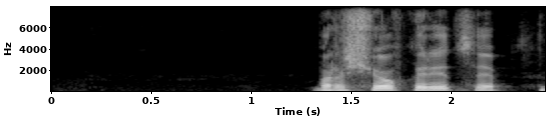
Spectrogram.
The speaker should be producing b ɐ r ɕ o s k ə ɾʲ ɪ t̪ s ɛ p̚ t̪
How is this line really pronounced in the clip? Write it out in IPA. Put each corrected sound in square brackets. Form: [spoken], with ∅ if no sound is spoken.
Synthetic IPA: b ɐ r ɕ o [f] k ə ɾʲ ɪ t̪ s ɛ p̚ t̪

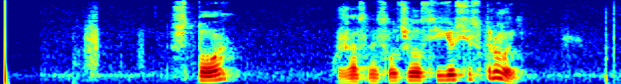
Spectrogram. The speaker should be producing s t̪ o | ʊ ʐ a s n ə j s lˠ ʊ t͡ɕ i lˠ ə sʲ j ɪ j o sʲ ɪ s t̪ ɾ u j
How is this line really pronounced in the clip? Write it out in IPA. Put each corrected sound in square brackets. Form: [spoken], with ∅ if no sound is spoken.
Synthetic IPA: [ʂ] t̪ o | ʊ ʐ a s n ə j s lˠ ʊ t͡ɕ i lˠ ə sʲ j ɪ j o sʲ ɪ s t̪ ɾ [o] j

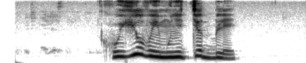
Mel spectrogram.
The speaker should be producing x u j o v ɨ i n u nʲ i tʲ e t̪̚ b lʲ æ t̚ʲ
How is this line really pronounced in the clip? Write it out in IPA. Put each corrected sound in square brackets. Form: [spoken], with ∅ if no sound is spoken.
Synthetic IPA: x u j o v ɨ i [m] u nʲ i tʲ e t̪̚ b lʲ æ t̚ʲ

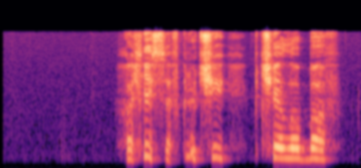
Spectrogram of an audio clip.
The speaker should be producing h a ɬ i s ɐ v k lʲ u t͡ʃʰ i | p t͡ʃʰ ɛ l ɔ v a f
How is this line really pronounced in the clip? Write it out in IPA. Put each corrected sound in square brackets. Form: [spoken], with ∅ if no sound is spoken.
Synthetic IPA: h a ɬ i s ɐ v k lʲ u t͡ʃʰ i | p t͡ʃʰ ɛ l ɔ [b] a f

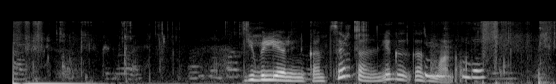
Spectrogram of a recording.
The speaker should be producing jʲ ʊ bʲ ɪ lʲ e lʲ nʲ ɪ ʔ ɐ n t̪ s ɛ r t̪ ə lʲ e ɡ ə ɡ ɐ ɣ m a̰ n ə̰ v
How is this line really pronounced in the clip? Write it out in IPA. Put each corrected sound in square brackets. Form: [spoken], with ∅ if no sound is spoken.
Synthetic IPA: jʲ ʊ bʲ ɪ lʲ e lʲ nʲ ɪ [k] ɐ n t̪ s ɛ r t̪ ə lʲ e ɡ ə ɡ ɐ [z] m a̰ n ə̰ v

